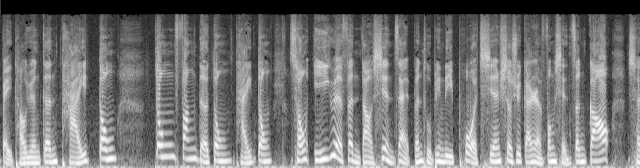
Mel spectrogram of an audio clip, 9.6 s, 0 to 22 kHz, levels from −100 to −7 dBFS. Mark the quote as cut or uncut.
uncut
